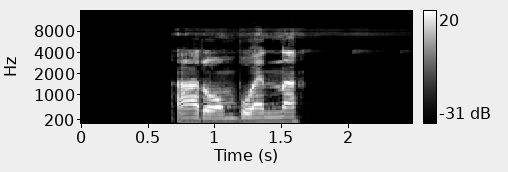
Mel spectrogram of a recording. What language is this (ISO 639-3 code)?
mcf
